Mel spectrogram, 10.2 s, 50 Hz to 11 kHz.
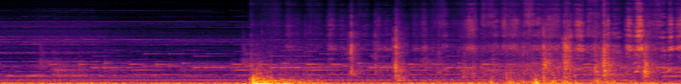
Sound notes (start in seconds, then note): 2.3 tense piano music; 4.1 person panting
